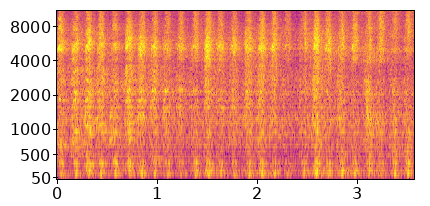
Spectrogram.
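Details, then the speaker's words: Rusi Chariot 175 trike after a week unused, with the battery still good, started on the third attempt: a steady low thump of about two beats a second with no misses or knocks. Normal idle. "Goods na goods mga ka-best friend. So, nag-stock lang siya ng 1 week. At ito yung under niya."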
